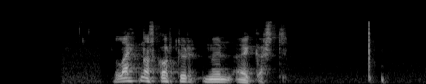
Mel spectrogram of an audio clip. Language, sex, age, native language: Icelandic, male, 40-49, Icelandic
